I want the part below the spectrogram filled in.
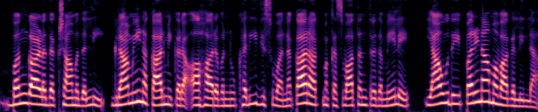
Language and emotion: Kannada, neutral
